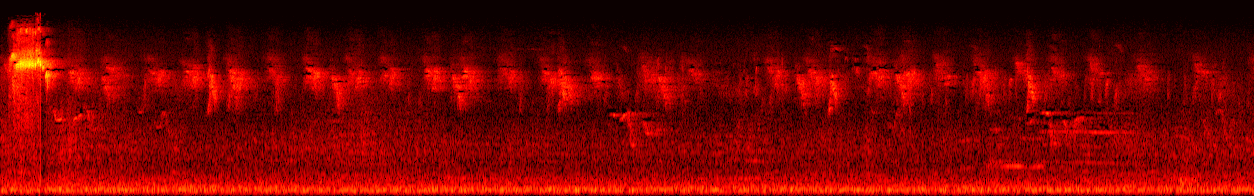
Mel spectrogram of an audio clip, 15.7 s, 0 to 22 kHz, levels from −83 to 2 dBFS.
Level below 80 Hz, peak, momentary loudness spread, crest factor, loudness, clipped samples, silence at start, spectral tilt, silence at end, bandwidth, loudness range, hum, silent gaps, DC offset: -66 dBFS; -2 dBFS; 8 LU; 30 dB; -24 LUFS; under 0.1%; 0 s; -0.5 dB/octave; 0 s; 16 kHz; 3 LU; none; none; under 0.1%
